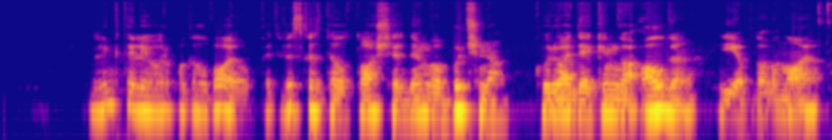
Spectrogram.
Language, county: Lithuanian, Utena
